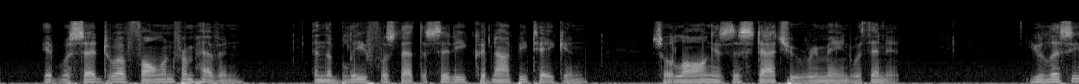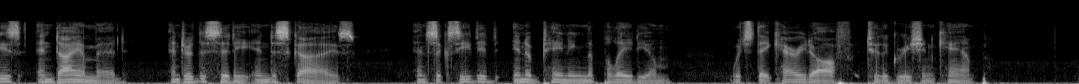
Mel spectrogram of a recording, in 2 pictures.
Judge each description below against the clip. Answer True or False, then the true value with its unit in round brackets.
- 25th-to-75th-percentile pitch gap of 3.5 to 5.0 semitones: False (3.0 semitones)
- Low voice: True (100 Hz)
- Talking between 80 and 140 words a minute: True (135 wpm)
